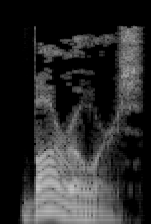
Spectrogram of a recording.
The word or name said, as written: borrowers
